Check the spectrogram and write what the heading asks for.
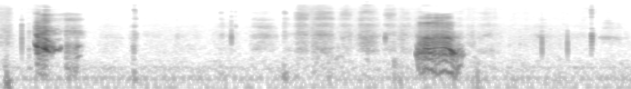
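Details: Sneezing.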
